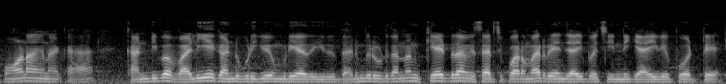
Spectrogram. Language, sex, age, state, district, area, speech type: Tamil, male, 30-45, Tamil Nadu, Dharmapuri, rural, spontaneous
